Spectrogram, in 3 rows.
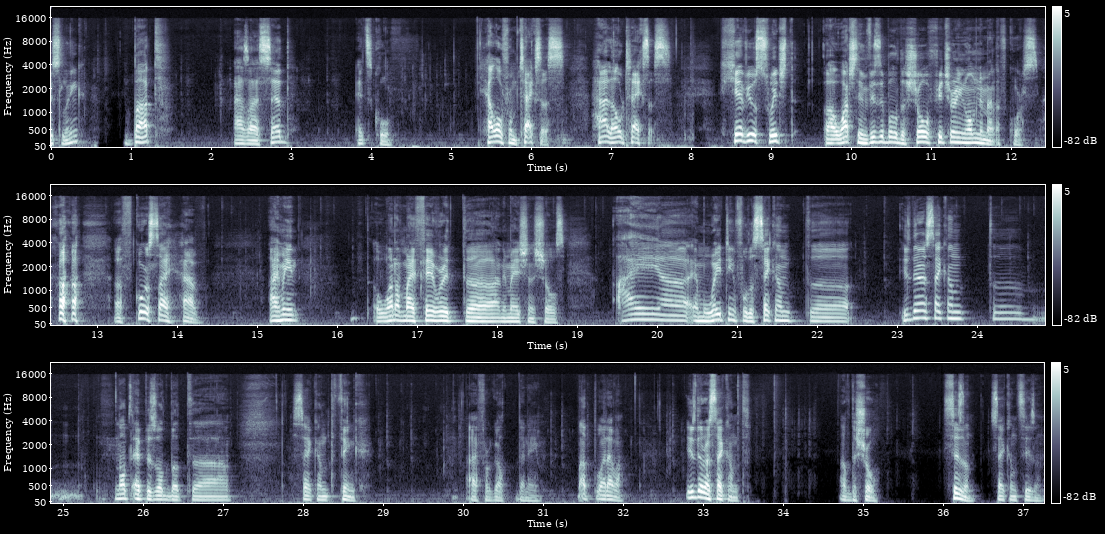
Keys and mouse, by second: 0.3 1, 8.5-22.3 ctrl+alt+right drag, 17.0 g, 33.4 g, 33.7 ], 33.9 ], 34.0 ].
